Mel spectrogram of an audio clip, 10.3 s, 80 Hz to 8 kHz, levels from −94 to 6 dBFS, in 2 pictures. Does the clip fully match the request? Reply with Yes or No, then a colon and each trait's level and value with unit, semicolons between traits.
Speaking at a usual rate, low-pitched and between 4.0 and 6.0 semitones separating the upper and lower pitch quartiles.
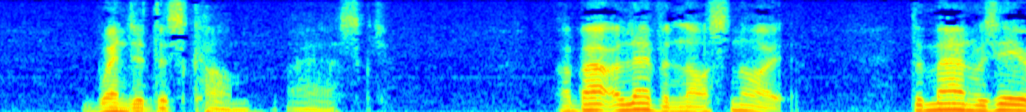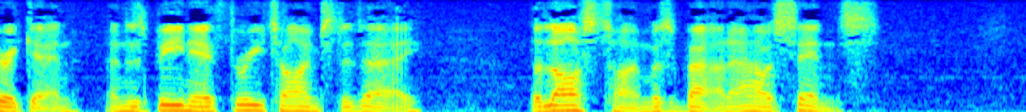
No: average, 180 wpm; low, 120 Hz; average, 3.6 semitones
